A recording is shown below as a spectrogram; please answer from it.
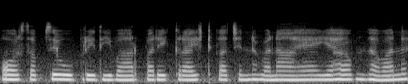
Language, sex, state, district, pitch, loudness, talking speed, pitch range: Hindi, female, Chhattisgarh, Raigarh, 215 Hz, -13 LUFS, 190 wpm, 210-225 Hz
